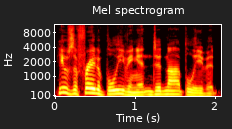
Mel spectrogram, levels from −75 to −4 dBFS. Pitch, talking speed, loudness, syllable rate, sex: 150 Hz, 315 wpm, -16 LUFS, 8.2 syllables/s, male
